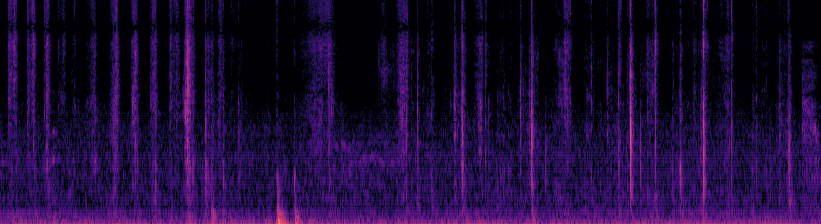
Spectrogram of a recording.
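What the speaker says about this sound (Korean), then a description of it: "카드 뽑아보도록 하겠습니다." Tarot cards are shuffled by hand in a riffling, flicking run of crisp, close snaps and slides, with a few sharper taps as cards are drawn, and no talking.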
